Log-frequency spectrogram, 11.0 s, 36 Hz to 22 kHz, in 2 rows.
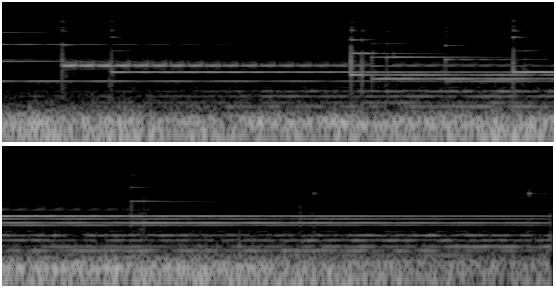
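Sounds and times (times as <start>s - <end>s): ringing bell-like chimes: 0.0s - 9.3s.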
